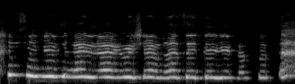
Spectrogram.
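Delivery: high, loud, slow wail through tears; hammed-up sobbing, words drowned in crying; whiny, sniffling cry-talk; blubbering. A narrator's reading. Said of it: "the blubbering, sniffling sisters".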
